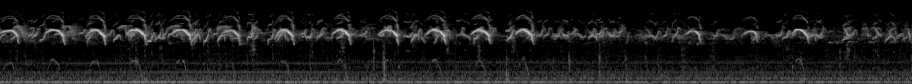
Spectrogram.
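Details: Freshly hatched chick among breeds like Ayam Cemani, Sultan, Cochin and Wyandotte, 22 January 2023; loud, piercing arched peeps repeated roughly twice a second in bursts, softer chicks behind and a low hum.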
